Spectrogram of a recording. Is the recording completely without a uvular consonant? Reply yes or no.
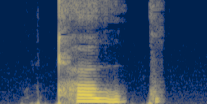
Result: no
